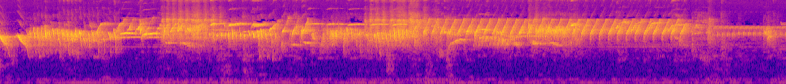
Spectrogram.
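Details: Canaries singing as a chorus: continuous fast trills, chattering rolls and whistled slides, layered and overlapping, with steady volume until a softer close.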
